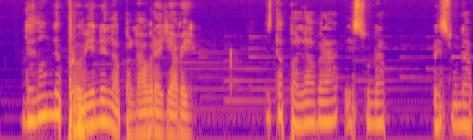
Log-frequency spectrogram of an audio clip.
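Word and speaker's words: Yahvé: consonantes h wv h que los judíos pronunciaban así y en castellano se escribe la pronunciación llave es sin duda en la pronunciación más correcta del hebreo original para indicar adiós como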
